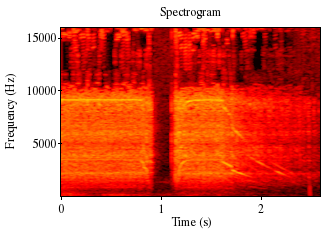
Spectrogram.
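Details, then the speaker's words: DeWalt impact driver: high motor whine cuts out briefly with a slight lag and on-off knock, then picks back up and winds down; worn trigger switch contacts intermittently dropping power, fixed without parts. "but there is a slight lag and a slight little little knock on and off."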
